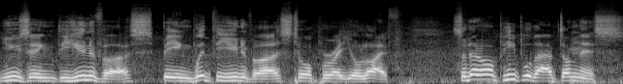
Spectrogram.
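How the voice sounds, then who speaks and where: Man with a fairly high pitch, moderate pace, ordinary pitch variation and very even loudness, over noticeable background noise. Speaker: self-help video maker. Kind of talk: motivational monologue. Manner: halting.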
